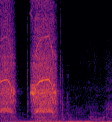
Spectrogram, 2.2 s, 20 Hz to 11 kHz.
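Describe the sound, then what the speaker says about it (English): An impact wrench rattles in two loud bursts while loosening a rusted 17mm nut during a Koni Yellow shock install on a Scion FR-S, with a brief gap between bursts and a quieter mechanical hum trailing after. "or you can use an impact. I'm using an impact."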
